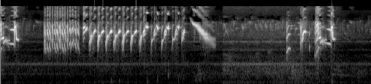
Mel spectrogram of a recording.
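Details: European goldfinch song for training caged chicks: a buzzy trill, then a rapid run of repeated high chirps and a descending slurred note, followed by a few sharp twittering calls.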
